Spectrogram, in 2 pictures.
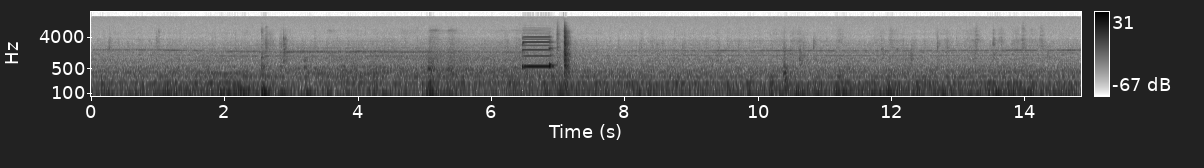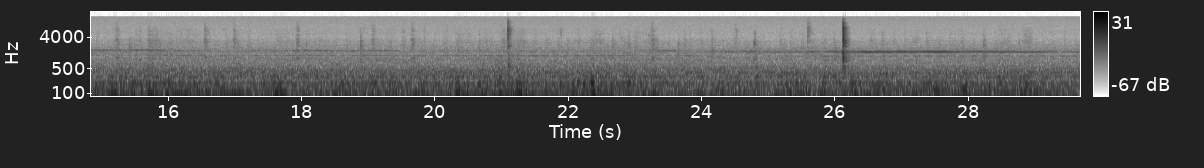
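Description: Rhaetian Railway ABe 4/4 electric railcar running steadily on snow-covered track, heard from the driver's cab: a constant low rumble with a faint whine above it. A short tone sounds once about seven seconds in, and a couple of sharp clicks come later on.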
